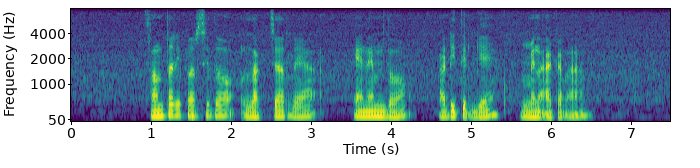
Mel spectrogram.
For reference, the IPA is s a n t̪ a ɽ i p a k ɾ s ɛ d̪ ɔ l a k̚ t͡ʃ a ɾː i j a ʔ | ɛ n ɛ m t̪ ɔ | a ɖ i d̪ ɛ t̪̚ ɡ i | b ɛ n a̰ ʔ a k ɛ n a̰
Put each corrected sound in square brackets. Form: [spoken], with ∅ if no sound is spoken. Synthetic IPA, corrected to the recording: s a n t̪ a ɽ i p a [∅] ɾ s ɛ d̪ ɔ l a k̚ t͡ʃ a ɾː [ɛ] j a ʔ | ɛ n ɛ m [d̪] ɔ | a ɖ i [t̪] ɛ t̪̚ ɡ [ɛ] | [m] ɛ n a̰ ʔ a k [a] n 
